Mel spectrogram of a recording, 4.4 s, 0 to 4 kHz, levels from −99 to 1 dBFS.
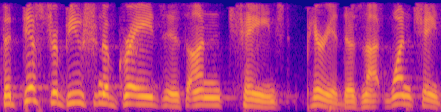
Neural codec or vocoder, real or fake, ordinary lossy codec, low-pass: none; real; MP3, 32 kbps; 3.6 kHz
